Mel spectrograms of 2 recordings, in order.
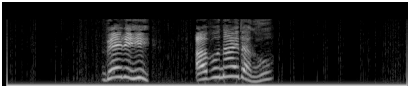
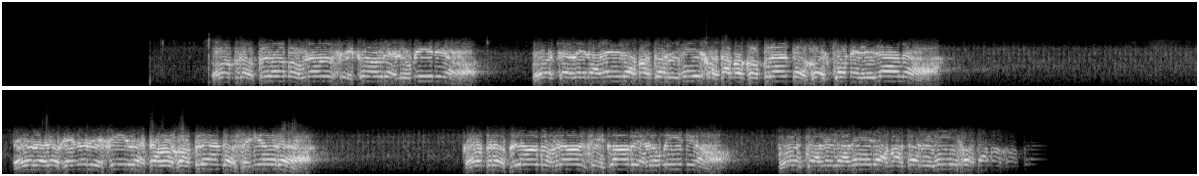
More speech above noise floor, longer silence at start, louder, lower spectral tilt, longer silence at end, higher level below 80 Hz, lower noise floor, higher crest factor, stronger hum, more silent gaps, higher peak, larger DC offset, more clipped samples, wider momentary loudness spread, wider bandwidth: first, 40 dB vs 35 dB; second, 0 s vs 2.1 s; second, -19 LUFS vs -12 LUFS; second, -2 dB/octave vs -6 dB/octave; second, 1.35 s vs 1.8 s; first, -42 dBFS vs -60 dBFS; first, -60 dBFS vs -47 dBFS; first, 22 dB vs 14 dB; neither; neither; about the same, 0 dBFS vs 0 dBFS; first, 20% vs under 0.1%; neither; first, 18 LU vs 8 LU; first, 10 kHz vs 4.5 kHz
